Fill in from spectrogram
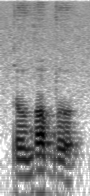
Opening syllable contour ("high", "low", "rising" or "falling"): low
